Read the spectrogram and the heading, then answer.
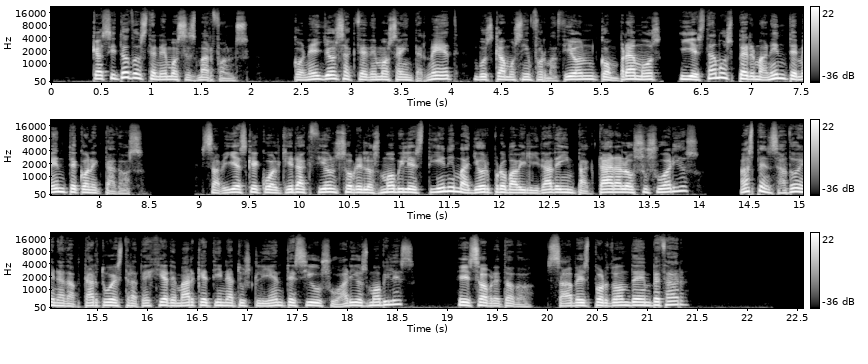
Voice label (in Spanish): narración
